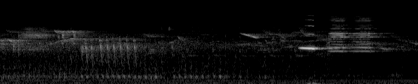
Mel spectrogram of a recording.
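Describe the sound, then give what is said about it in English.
Laysan albatross, also known as the goony bird, calls in a field recording: a rapid chattering series, then a few sharp, higher whistling cries toward the end, against a quiet background with no talking. “Special thanks to the Cornell Lab of Ornithology for today's field recordings of the Laysan albatross, also known as the goony bird.”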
